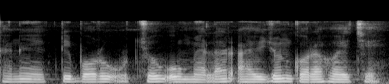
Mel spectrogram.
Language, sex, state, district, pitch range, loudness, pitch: Bengali, male, Tripura, West Tripura, 115-130 Hz, -14 LUFS, 120 Hz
